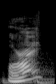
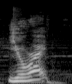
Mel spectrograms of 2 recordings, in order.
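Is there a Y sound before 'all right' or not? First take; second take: no; yes. First: It starts with no Y sound. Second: It starts with a short Y sound.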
